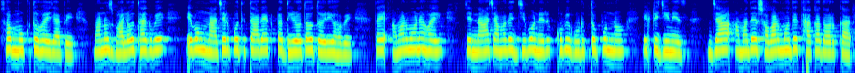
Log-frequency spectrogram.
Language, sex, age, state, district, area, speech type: Bengali, female, 30-45, West Bengal, Purba Medinipur, rural, spontaneous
